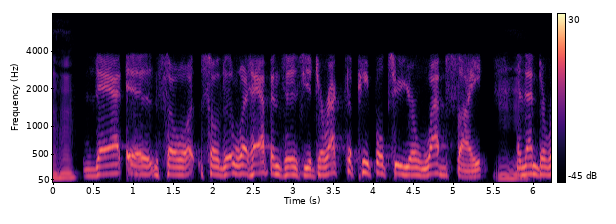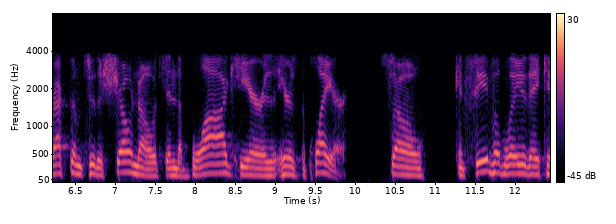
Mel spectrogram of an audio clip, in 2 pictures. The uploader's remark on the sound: Recorded on December 24th, 2020, this consultation call was over an hour long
